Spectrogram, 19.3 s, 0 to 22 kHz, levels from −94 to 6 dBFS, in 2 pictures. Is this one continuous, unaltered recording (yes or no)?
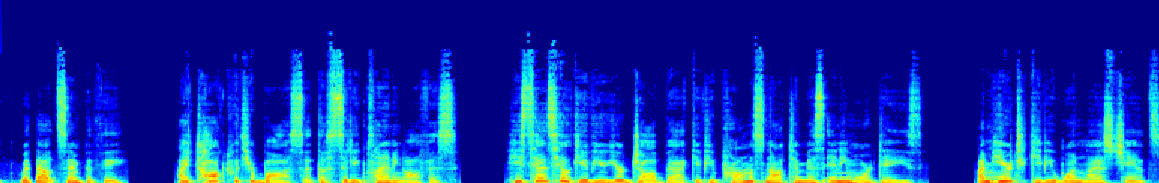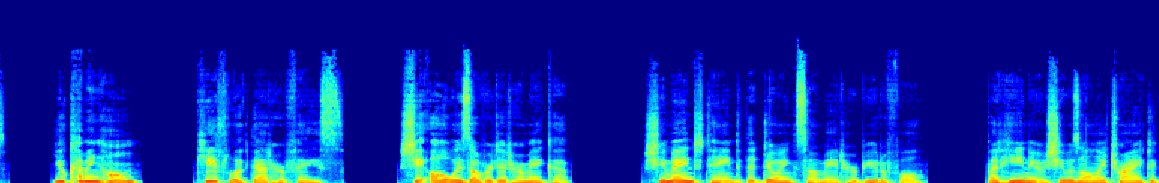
yes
